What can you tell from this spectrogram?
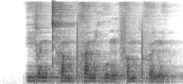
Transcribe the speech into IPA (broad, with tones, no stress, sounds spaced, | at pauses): j ɵ˨ n t̪ʰ ɐ˨˩ m pʰ ɐ˨ n kʷ ɐ˨˩ ŋ f ɐ˨˥ m pʰ ɵ˨˩ n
